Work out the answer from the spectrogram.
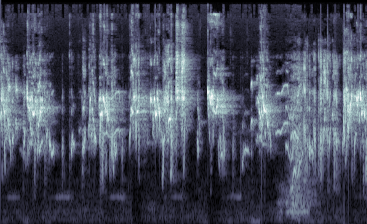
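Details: Budgerigars chirping as they sing and play, quick bursts of bright chirps and buzzy warbles about every half second, with a faint low thump near the end.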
